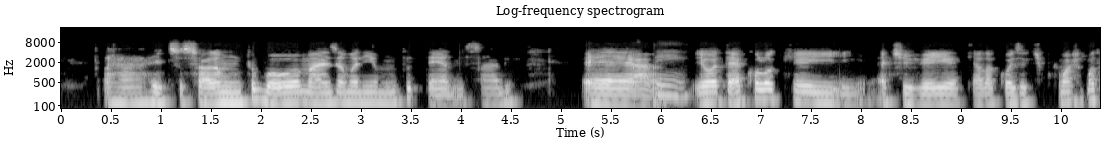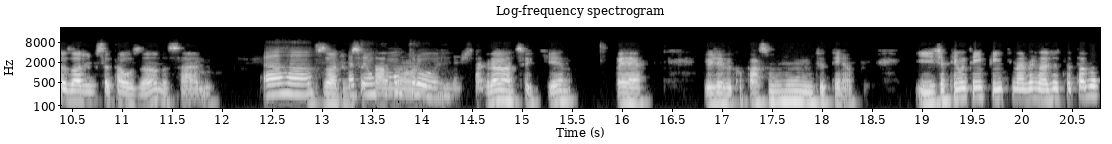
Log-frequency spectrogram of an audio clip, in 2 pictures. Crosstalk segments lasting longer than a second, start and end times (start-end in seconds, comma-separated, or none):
12.8-14.4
